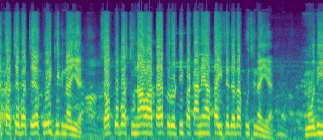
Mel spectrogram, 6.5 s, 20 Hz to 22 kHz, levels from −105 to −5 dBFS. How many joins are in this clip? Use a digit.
0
